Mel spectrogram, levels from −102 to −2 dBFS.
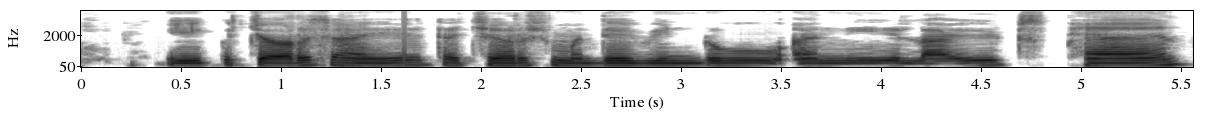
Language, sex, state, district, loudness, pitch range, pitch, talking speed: Marathi, male, Maharashtra, Nagpur, -16 LUFS, 120-130 Hz, 120 Hz, 110 wpm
